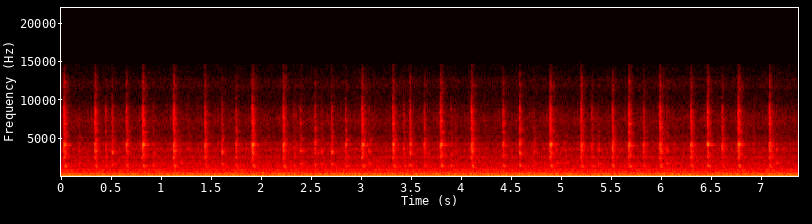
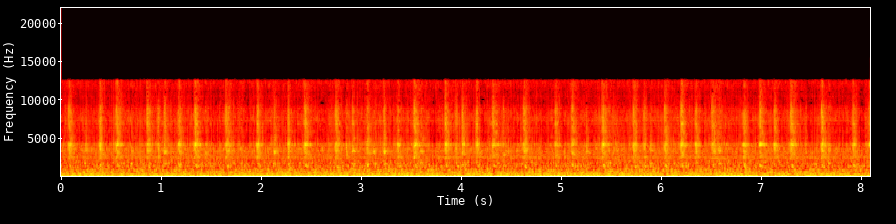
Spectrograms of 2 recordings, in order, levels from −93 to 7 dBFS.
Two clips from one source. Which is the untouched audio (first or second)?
first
